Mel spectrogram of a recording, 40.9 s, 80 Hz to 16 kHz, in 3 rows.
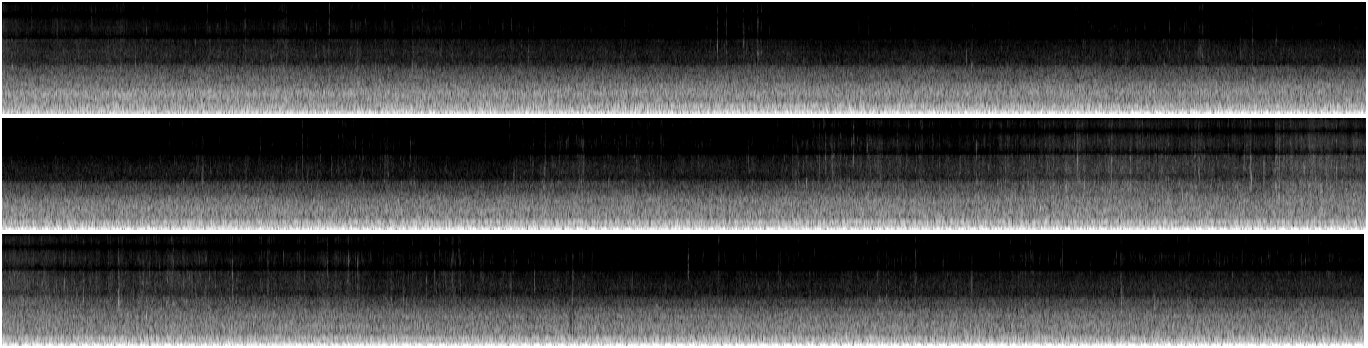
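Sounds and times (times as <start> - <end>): ship diesel engine rumble: 0.0 - 16.0.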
